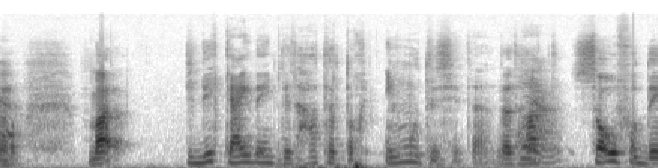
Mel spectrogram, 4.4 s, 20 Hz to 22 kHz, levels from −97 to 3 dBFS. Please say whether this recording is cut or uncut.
cut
